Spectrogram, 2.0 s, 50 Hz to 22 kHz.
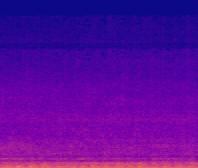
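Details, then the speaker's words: Numbers-matching Mopar 340 V8 at warm idle on the dyno, oil temperature 161°F, with vacuum and both O2 sensors reading good: smooth, even low burble with no knocks, ticks or misses, and no oil leaks found; healthy. "Is there any sounds in the engine? We're going to go take a look."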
